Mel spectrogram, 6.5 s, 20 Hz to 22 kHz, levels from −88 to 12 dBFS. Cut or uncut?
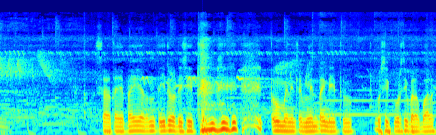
uncut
